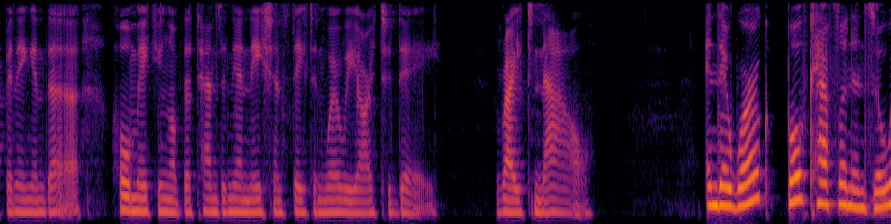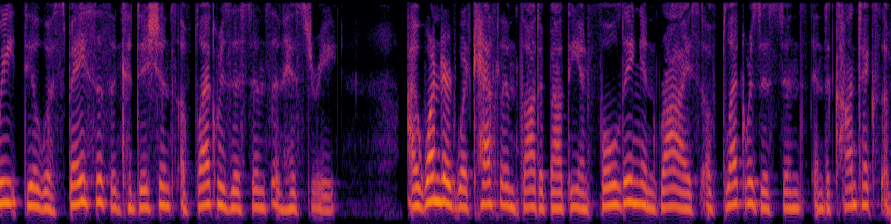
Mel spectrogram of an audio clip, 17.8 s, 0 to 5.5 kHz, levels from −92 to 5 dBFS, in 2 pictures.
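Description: No technical faults can be heard anywhere in the recording; the signal stays continuous and stable throughout.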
